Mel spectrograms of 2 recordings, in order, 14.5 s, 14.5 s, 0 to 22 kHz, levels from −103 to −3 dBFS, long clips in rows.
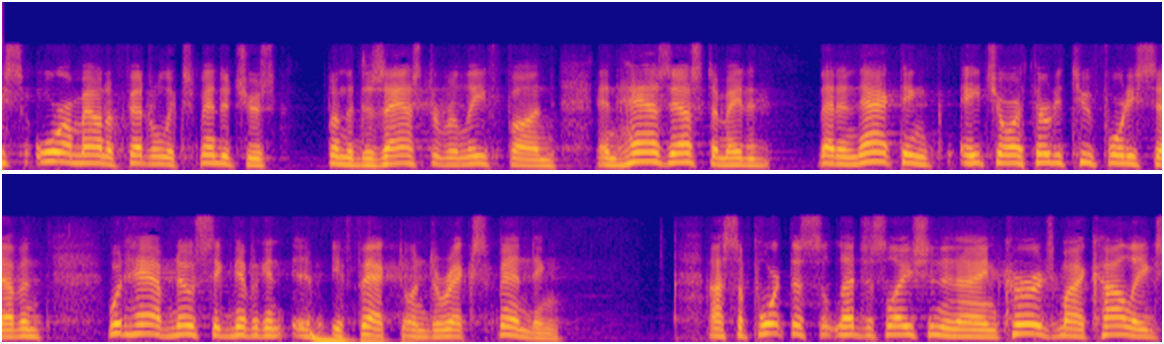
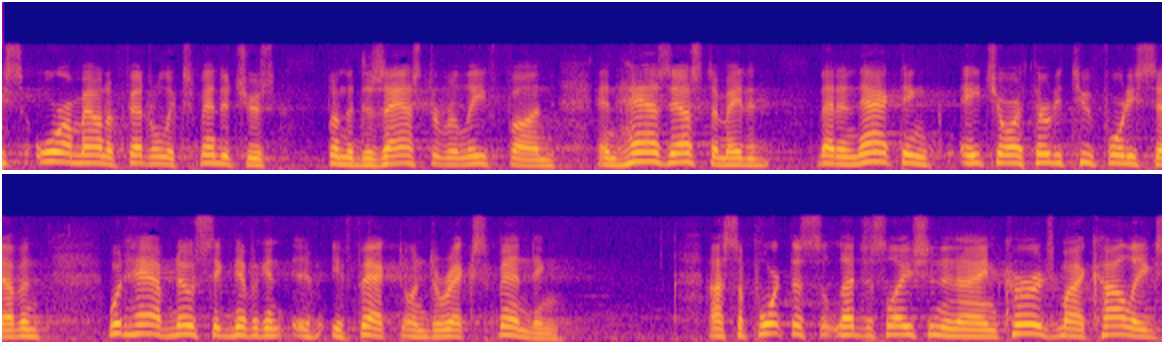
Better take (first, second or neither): second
